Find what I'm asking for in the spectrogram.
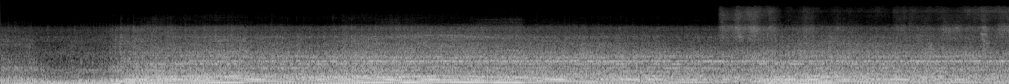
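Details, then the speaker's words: Honda PCX scooter at about 70,000 km, serviced at a dealer where the variator was changed roughly 10,000 km earlier: engine revving with a coarse, rattling rumble from the variator and clutch. "Evet arkadaşlar varyatörden harıl hurul varıl vurul ses geliyor."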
